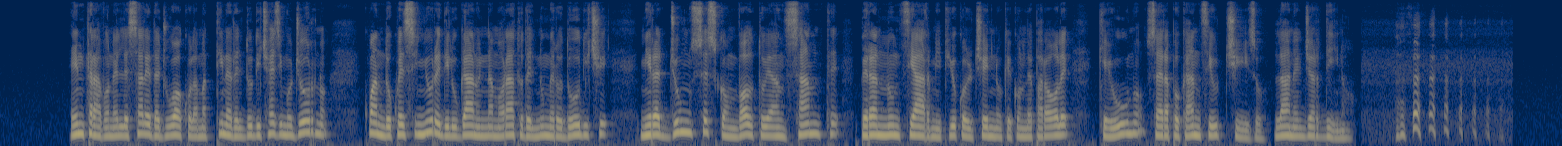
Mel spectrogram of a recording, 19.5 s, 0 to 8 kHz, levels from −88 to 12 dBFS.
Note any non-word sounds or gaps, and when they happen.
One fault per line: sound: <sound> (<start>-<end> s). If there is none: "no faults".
sound: laugh (17.4-18.8 s)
